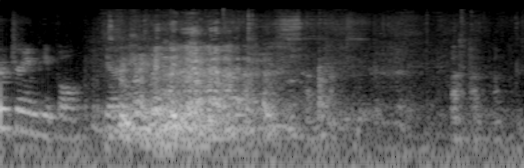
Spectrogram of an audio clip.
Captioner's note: audience laughter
